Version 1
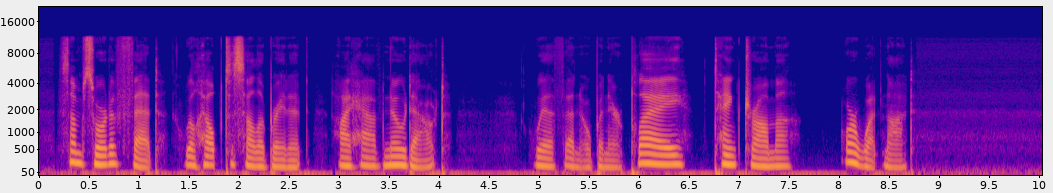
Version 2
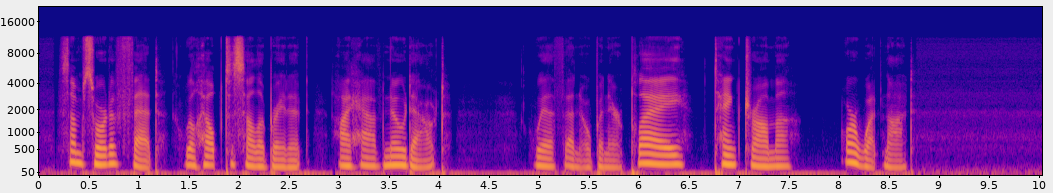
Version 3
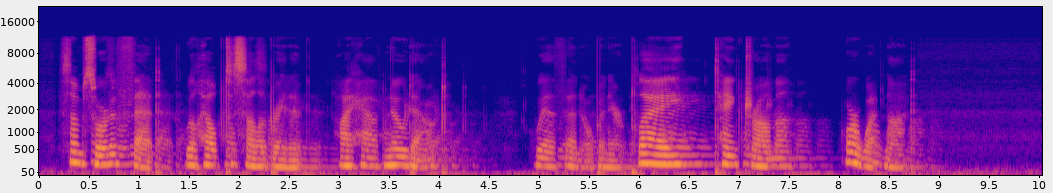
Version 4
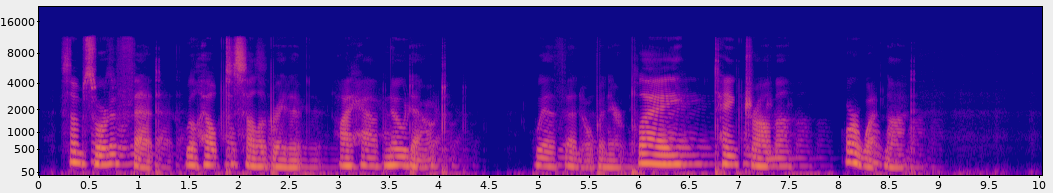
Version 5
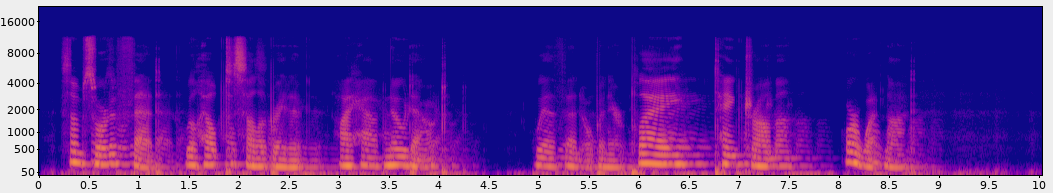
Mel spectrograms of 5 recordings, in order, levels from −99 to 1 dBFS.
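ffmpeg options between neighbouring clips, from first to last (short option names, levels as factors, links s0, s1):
-af anull
-filter_complex "[0:a]flanger=delay=22.5:depth=4.8:speed=1.2,asplit=2[s0][s1];[s1]adelay=208,lowpass=f=1600:p=1,volume=0.178,asplit=2[s2][s3];[s3]adelay=208,lowpass=f=1600:p=1,volume=0.29,asplit=2[s4][s5];[s5]adelay=208,lowpass=f=1600:p=1,volume=0.29[s6];[s0][s2][s4][s6]amix=inputs=4:normalize=0"
-af "agate=range=0.0224:threshold=0.00282:ratio=3:detection=peak,volume=0.422"
-af "lowshelf=f=190:g=9.5,bandreject=f=60:t=h:w=6,bandreject=f=120:t=h:w=6,bandreject=f=180:t=h:w=6,bandreject=f=240:t=h:w=6,bandreject=f=300:t=h:w=6,bandreject=f=360:t=h:w=6,volume=0.794"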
